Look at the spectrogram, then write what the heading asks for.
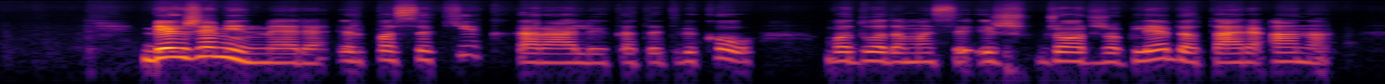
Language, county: Lithuanian, Vilnius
